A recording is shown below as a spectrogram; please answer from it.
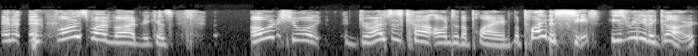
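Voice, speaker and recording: High bright man chatting about films. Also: normal speed, dry recording, dull audio. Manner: animated, laughing often, acts out quotes. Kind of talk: casual film discussion.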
